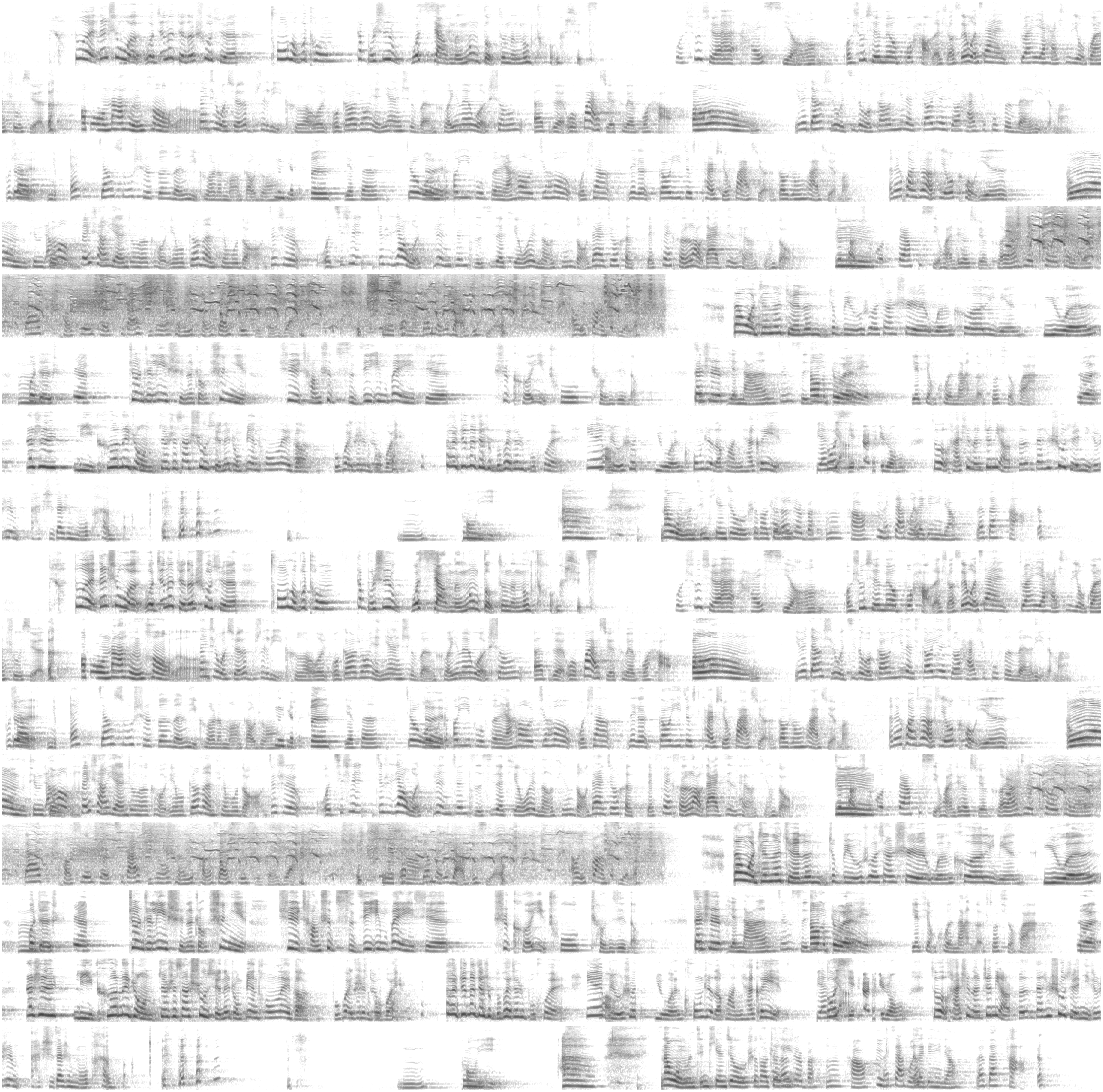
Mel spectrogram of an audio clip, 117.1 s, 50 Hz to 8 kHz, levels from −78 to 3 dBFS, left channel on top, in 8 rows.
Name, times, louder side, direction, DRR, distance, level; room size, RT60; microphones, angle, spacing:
voice 1, 0.6-3.3 3.7-7.9 15.8-17.3 23.8-24.8 29.4-29.7 32.9-33.8 34.9-35.2 43.5-44.8 55.1-55.6 62.6-62.7 63.7-64.4 67.9-73.3 73.6-74.5 74.9-79.2 79.8-81.7 82.5-83.0 84.0-84.7 87.6-87.9 88.2-92.0 92.5-93.0 93.8-98.3 98.9-104.1 106.5-106.6 108.7-109.0 110.0-113.1 114.2-114.4 114.7-114.8 116.0-116.1 116.4-116.5, right 3 dB, 75° right, 15 dB, 0.8 m, -33 dB
voice 2, 9.0-15.5 17.3-23.6 25.2-28.9 29.3-33.0 33.9-34.4 34.7-40.6 41.1-42.7 44.5-54.5 55.1-58.5 58.9-62.7 63.3-65.4 66.2-67.1 73.5-73.8 82.5-82.7 82.9-84.8 85.4-87.1 91.8-92.0 92.3-93.3 95.9-96.1 96.8-96.9 98.8-99.1 104.7-105.5 107.8-108.2 108.8-109.2 112.8-115.9, right 2 dB, 20° right, 12 dB, 1.1 m, -39 dB
sound 1, 57.3-67.5, left 10 dB, 90° left, 0.9 m, -31 dB
28.0 x 20.0 x 8.9 m, 1.3 s
head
